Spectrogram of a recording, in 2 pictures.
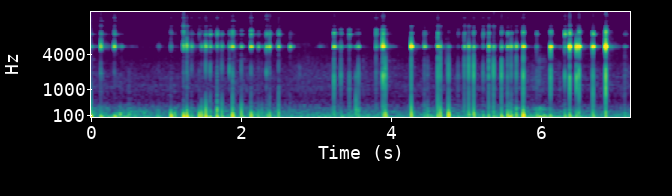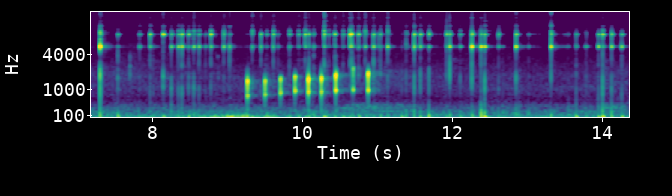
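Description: A small, hollow white star-shaped Christmas ornament with a teddy bear design and a metal cap, made of ceramic or glass, is tapped and scratched with long painted nails. Quick, dry clicks and light chinks with almost no ring come in a steady scatter. A bright, high tone threads through the taps, and a brief scratchy passage comes near the middle.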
